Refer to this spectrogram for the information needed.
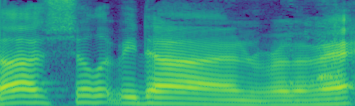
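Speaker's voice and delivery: mock unenthusiastic, low reading. Describing how a narrator reads Haman's proclamation: imitating Alexander Scorby, half-hearted. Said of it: "he kind of reads it in a half-hearted voice".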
